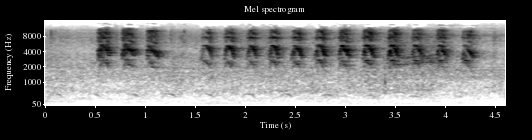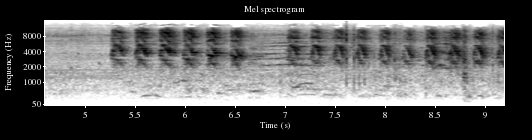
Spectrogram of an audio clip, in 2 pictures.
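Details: White-naped crane (Antigone vipio) at World of Birds Wildlife Sanctuary, Hout Bay, Cape Town, 19 November 2015, giving loud, harsh trumpeting calls, about two per second, in two bursts separated by a brief pause.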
